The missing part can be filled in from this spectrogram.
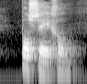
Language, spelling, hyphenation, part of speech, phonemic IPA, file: Dutch, postzegel, post‧ze‧gel, noun, /ˈpɔstˌzeː.ɣəl/, Nl-postzegel.ogg
- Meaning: a stamp, a postage stamp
